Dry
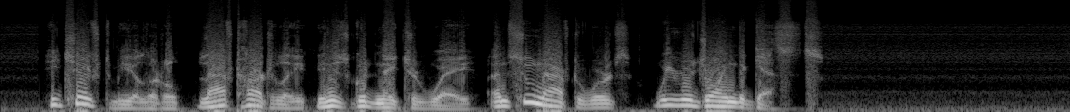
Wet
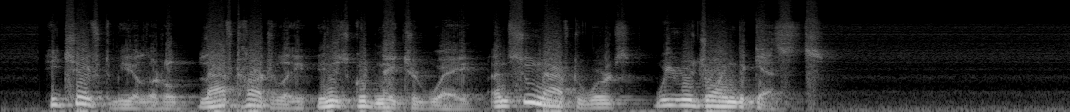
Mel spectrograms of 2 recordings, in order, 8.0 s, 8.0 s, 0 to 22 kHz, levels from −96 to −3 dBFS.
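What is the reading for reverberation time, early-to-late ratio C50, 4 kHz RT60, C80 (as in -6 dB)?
0.70 s, 14.5 dB, 0.45 s, 17.0 dB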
